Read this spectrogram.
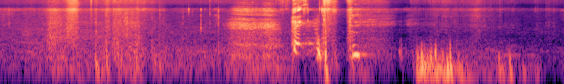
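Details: A few abrupt, muffled sneeze bursts held in with the nose pinched, over quiet room noise; pinched-nose sneezing.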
